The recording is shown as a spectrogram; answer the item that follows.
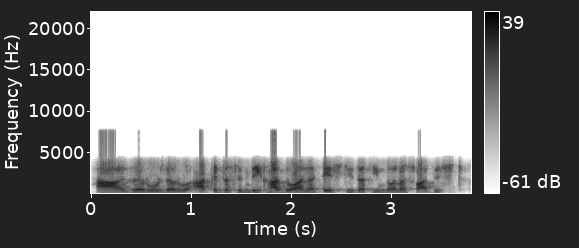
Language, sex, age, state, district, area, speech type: Sindhi, female, 30-45, Maharashtra, Mumbai Suburban, urban, conversation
